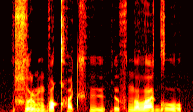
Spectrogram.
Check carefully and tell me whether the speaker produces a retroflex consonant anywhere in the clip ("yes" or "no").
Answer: yes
